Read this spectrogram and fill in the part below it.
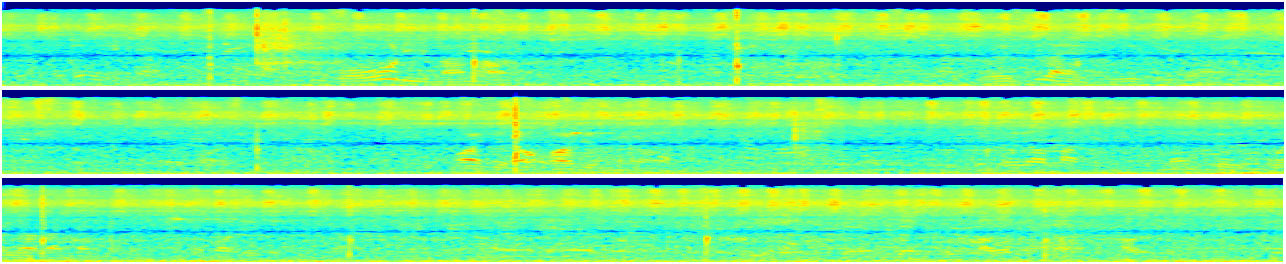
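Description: Men's voices call out from a distance outdoors.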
